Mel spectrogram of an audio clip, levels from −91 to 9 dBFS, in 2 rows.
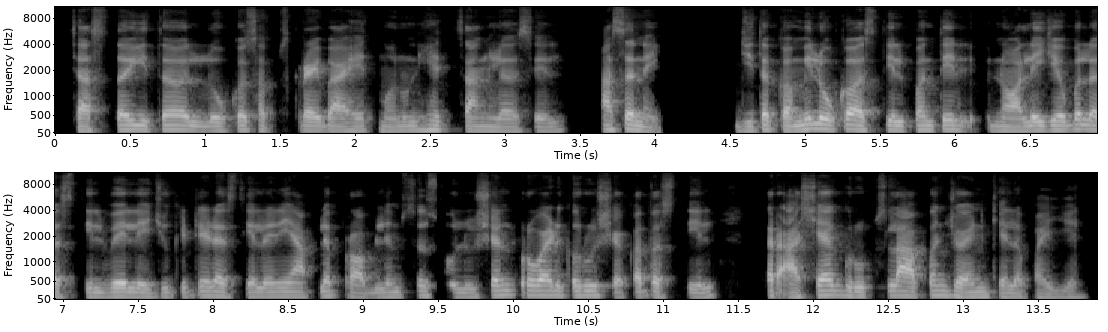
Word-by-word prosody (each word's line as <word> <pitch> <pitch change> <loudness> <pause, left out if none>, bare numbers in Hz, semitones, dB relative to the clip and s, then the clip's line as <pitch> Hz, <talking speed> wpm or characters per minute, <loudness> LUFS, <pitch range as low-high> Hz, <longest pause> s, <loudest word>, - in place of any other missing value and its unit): जास्त 105 +2 0
इथे 125 0 +3
लोक 110 +1 0
सबस्क्राईब 115 -1 -1
आहेत 105 0 0
म्हणून 110 +1 -4
हेच 120 0 -3
चांगलं 105 -3 -1
असेल, 100 +1 -7 0.3
असं 125 +1 +4
नाही. 95 -6 -2 0.5
जिथे 110 0 +2
कमी 115 +5 +4
लोक 135 -2 +5
असतील 120 -1 +4
पण 120 -1 +1
ते 125 - +3 0.2
नॉलेजेबल 115 +4 +2
असतील, 110 -1 -2
वेल 115 0 +4
एज्युकेटेड 110 +4 -2
असतील 110 0 -2
आणि 115 +1 -1
आपल्या 120 +2 -4
प्रॉब्लेम्सचं 110 +5 -3
सोल्युशन 105 +3 -3
प्रोव्हाइड 130 -2 +3
करू 125 +1 0
शकत - - -2
असतील, 100 +3 -5 0.4
तर - - +2
अशा 135 0 +3
ग्रुप्सला 120 +2 +1
आपण 130 0 +1
जॉइन 110 -2 0
केलं 95 -2 -3
पाहिजे. 85 -1 -8
115 Hz, 160 wpm, -25 LUFS, 105-120 Hz, 0.5 s, लोक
